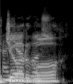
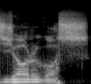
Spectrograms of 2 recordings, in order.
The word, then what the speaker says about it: Yorgos: Pero regresando a, Yorgo, Yorgo, no es Yorgos. Yorgo. – Es Yorgo, como se pronuncia correctamente.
